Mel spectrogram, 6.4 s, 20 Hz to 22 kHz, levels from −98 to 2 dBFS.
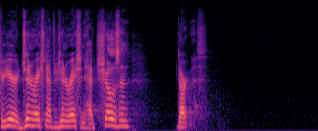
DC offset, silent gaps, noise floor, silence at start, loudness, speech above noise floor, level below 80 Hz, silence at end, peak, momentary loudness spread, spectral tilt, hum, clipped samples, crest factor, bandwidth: under 0.1%; none; -82 dBFS; 0 s; -31 LUFS; 51 dB; -72 dBFS; 2.3 s; -14 dBFS; 16 LU; -4.5 dB/octave; none; under 0.1%; 20 dB; 17 kHz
